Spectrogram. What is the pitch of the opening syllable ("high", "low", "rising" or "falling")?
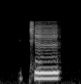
high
